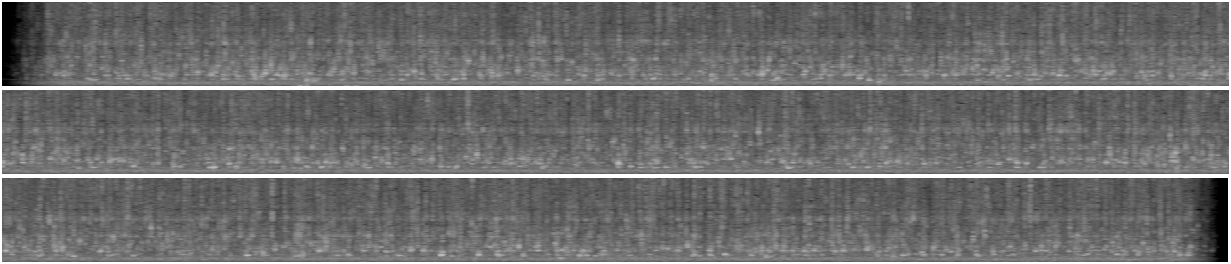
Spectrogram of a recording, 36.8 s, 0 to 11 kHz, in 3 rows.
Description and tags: Welsh Stream 02
A recording of a stream found in Dolgellau, Wales.
Captured using a Shure MV88
ambient, babbling, brook, bubbling, creek, field-recording, flow, flowing, gurgle, gurgling, liquid, relaxing, river, splash, stream, trickle, water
